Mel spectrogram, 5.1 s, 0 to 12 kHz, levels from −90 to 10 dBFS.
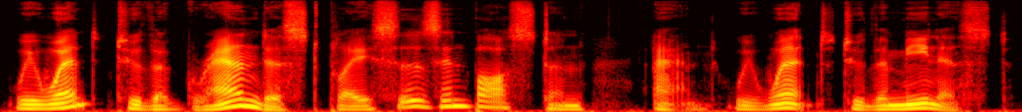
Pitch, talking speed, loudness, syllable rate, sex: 120 Hz, 165 wpm, -23 LUFS, 4.0 syllables/s, male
